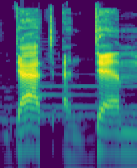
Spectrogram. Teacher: his usual French accent is dialed up to the point that he can't even pronounce a th sound anymore instead replacing it with DS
